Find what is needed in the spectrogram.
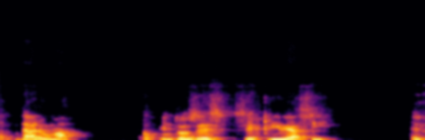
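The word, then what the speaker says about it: ダルマ: Entonces, cuando ellos, los japoneses, no van a pronunciar Dharma como nosotros, van a decir Daruma, Daruma. Entonces se escribe así, el famoso Daruma. Daruma es la pronunciación japonesa para Dharma, Bodhidharma.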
